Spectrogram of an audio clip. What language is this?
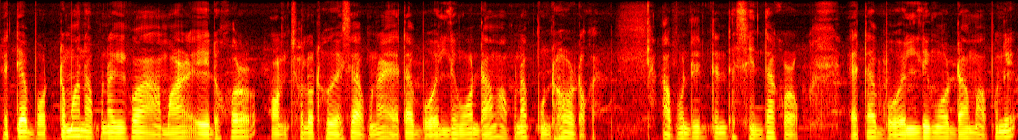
Assamese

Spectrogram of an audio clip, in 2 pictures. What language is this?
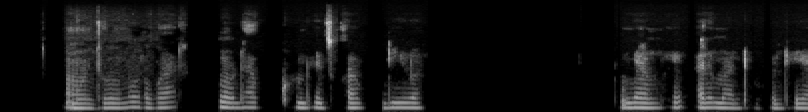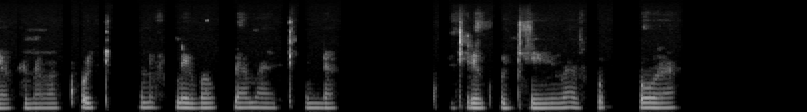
Ndau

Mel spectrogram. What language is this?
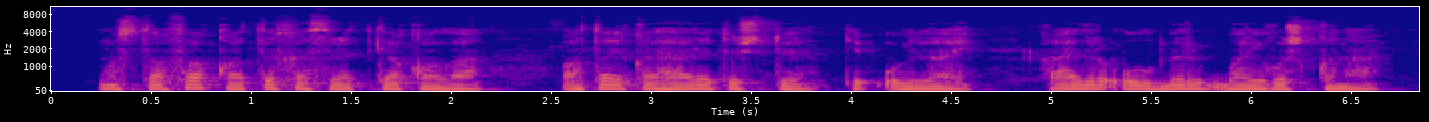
Bashkir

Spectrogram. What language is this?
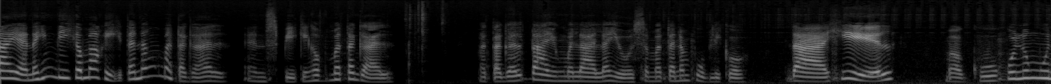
Filipino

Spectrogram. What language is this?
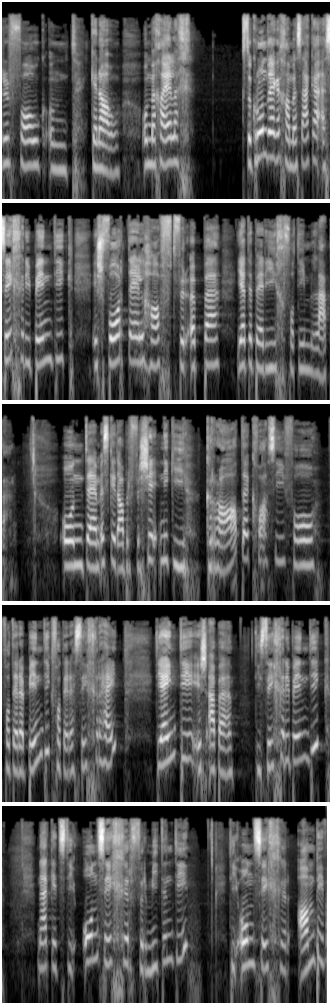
German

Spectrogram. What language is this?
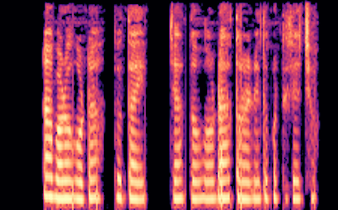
Bangla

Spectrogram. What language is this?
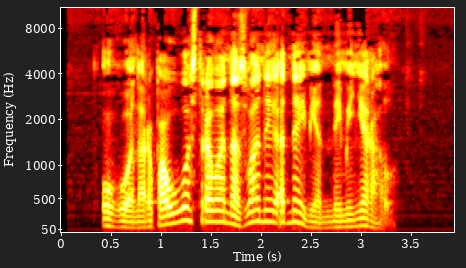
Belarusian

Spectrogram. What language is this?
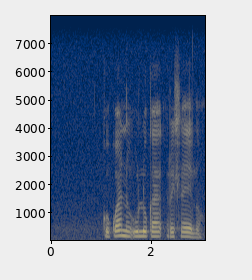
Tsonga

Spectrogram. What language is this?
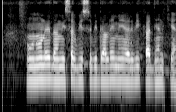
Hindi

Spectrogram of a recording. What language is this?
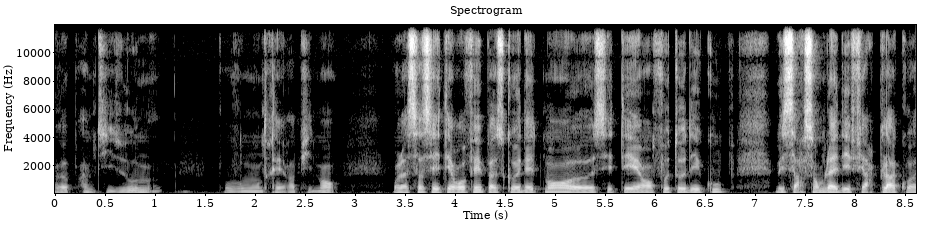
French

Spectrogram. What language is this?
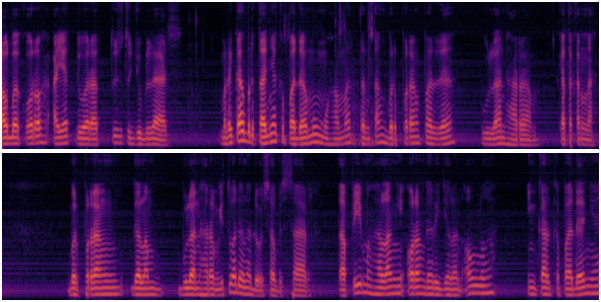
Indonesian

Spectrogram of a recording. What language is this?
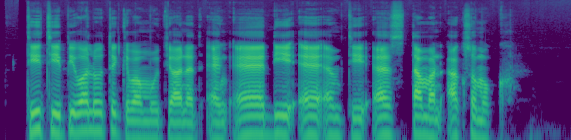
Kalenjin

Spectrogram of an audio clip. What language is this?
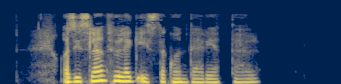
Hungarian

